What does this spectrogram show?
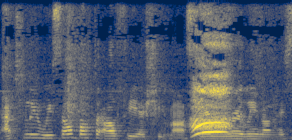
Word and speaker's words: Althea: Althea. Yeah. Althea.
